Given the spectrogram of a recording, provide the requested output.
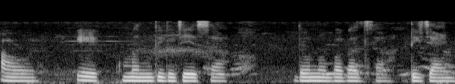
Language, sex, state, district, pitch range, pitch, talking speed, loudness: Hindi, female, Bihar, Katihar, 160-170 Hz, 165 Hz, 120 wpm, -15 LUFS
